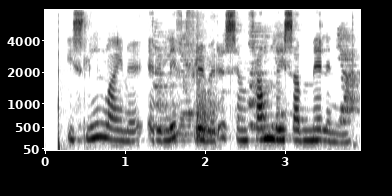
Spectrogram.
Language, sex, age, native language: Icelandic, female, 14, Filipino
